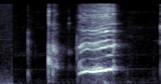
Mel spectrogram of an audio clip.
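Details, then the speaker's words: A brief cough burst followed by a high, rising, musical indrawn whoop, played as an example of whooping cough (pertussis), a highly contagious bacterial infection that interferes with breathing. "whooping cough which is also called pertussis is highly contagious it's a bacterial infection that can be deadly to newborns it causes a whooping sound that often sounds like this and interferes with breathing"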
